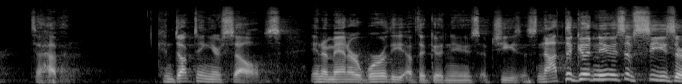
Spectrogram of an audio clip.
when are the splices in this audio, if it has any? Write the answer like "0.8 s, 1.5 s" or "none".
none

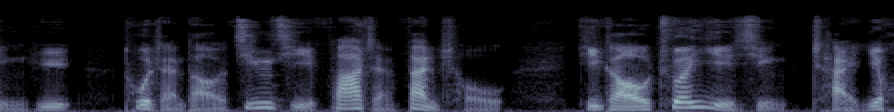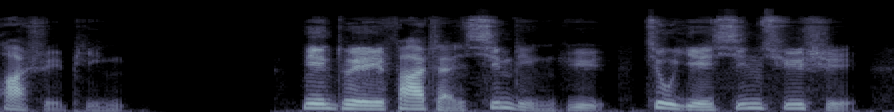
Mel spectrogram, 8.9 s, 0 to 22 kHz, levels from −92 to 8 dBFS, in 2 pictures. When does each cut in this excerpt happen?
4.0 s, 7.6 s

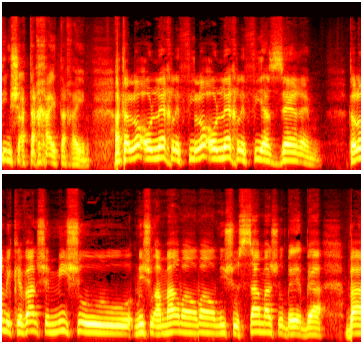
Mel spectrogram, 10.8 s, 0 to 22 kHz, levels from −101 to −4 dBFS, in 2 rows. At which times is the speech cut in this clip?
2.9 s, 8.3 s

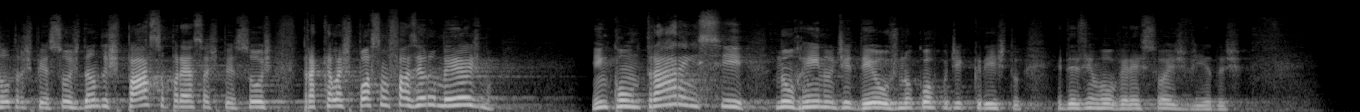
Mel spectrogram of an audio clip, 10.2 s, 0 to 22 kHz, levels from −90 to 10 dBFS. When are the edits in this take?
none

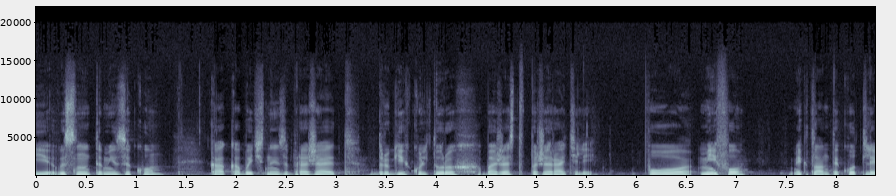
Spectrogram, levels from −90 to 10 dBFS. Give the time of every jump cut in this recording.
none

